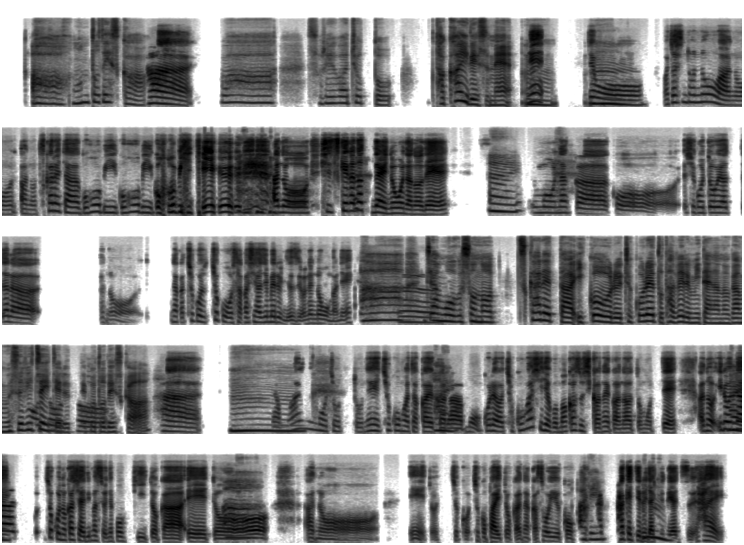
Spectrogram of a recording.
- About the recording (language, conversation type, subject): Japanese, advice, 日々の無駄遣いを減らしたいのに誘惑に負けてしまうのは、どうすれば防げますか？
- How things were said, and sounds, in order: laughing while speaking: "ご褒美っていう"; laugh; other noise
